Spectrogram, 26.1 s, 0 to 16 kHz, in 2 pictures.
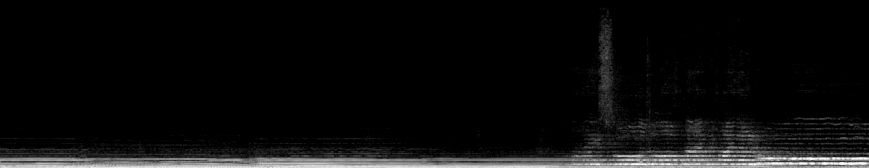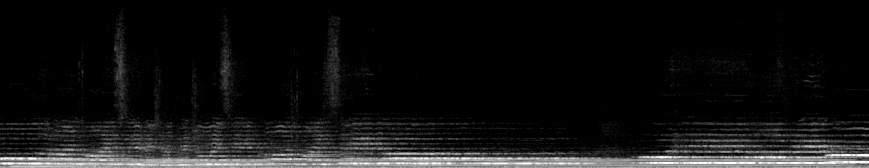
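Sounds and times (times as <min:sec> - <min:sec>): instrumental chord with deep bass: 0:00.0 - 0:08.6
choir singing sustained notes: 0:08.4 - 0:26.0.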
